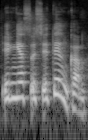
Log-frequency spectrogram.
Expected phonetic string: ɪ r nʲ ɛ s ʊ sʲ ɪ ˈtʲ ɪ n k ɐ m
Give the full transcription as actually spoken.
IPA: ɪ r nʲ ɛ s ʊ sʲ ɪ ˈtʲ ɪ ŋ k ɐ m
